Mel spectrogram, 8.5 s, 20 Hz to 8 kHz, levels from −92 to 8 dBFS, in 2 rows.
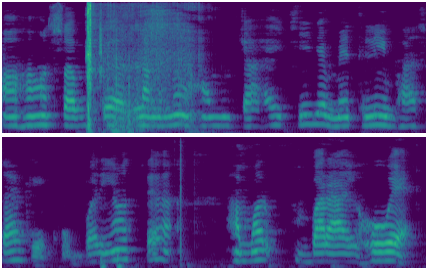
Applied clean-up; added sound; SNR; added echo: classical method log-MMSE.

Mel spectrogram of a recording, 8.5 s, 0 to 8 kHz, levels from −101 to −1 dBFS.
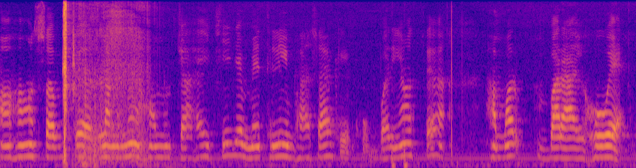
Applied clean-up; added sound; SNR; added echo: none; Fire; 0 dB; none.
